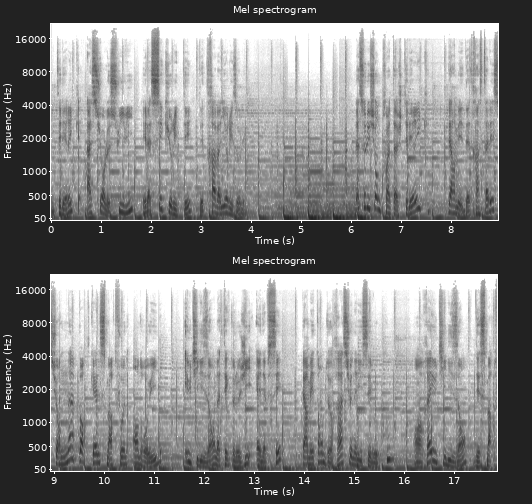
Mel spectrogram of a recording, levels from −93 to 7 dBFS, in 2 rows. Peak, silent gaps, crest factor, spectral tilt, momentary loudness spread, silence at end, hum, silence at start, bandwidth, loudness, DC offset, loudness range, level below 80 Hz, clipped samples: -2 dBFS; none; 16 dB; -5 dB/octave; 5 LU; 0 s; none; 0 s; 19 kHz; -19 LUFS; under 0.1%; 1 LU; -22 dBFS; under 0.1%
